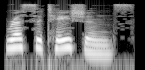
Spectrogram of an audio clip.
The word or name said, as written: recitations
